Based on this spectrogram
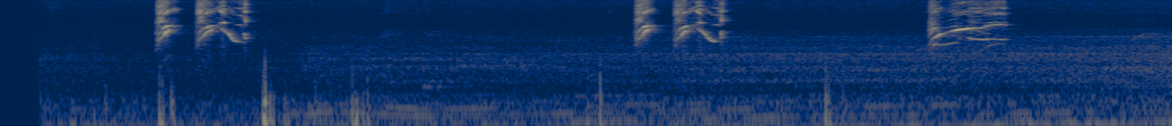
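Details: European goldfinch giving three short, bright twittering bursts with rapid up-and-down sweeping notes, spaced a few seconds apart, over low thumps and a faint steady hum.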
